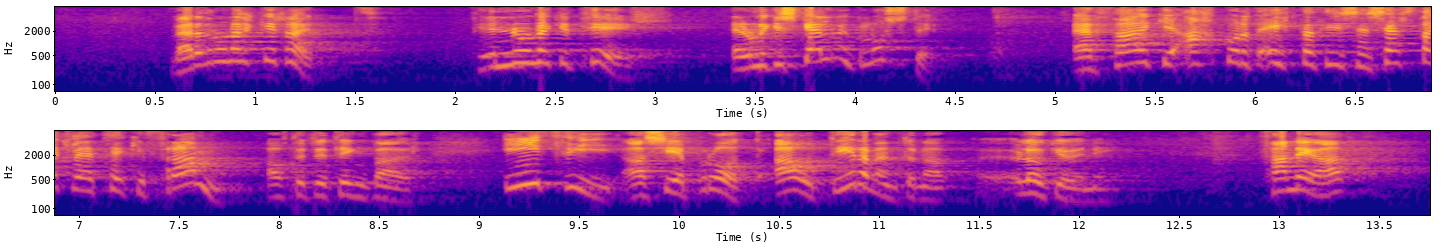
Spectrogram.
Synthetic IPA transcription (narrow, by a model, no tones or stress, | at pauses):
vɛɾðʏɾhunɛhcɪr̥ajt̪ | fɪnːɪɾhunɛhcɪt̪ʰɪl | ɛɾ̥hunɛcːɪscɛlvɪŋklowst̪ɪ | ɛɾ̥θaðɛhcɪʔahkʏɾat̪ejht̪aθisɛmsjɛr̥st̪aklɛɣat̪ʰɛːcɪfɾamːawθʏt̪ːʏt̪ʰiŋk̚maðʏɾ̥ | iθiaðsjɛpɾɔːt̪awt̪iːɾavɛmt̪ʏnalœwcʏvɪnːɪ | θanːɪɣað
